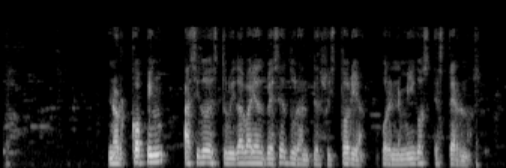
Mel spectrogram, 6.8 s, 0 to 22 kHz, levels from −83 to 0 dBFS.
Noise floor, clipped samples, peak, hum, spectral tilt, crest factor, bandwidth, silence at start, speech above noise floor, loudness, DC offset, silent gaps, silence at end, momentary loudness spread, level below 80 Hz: -66 dBFS; under 0.1%; -4 dBFS; none; -7 dB/octave; 22 dB; 11.5 kHz; 0.05 s; 42 dB; -25 LUFS; under 0.1%; none; 0.4 s; 12 LU; -62 dBFS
